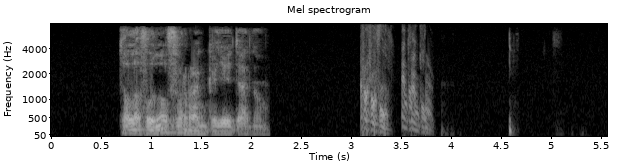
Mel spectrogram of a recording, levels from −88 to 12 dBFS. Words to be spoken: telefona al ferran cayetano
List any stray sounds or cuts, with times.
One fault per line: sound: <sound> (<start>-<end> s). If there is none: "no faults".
sound: chirp (3.1-3.9 s)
